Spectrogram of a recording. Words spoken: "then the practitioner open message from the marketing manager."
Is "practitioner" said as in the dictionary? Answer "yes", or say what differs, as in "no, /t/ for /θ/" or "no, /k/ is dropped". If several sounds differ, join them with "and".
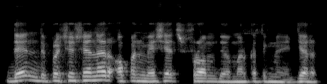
no, /ʃ/ is dropped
